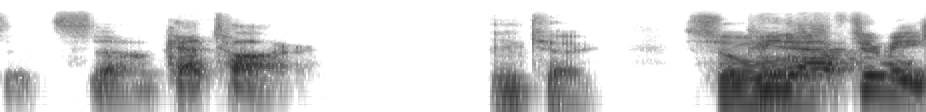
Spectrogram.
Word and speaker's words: Qatar: the pronunciation whether it's guitar or as locals say cutter yeah I I think it is actually Qatar so cat R the because the t is part of the first syllable um at least that's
